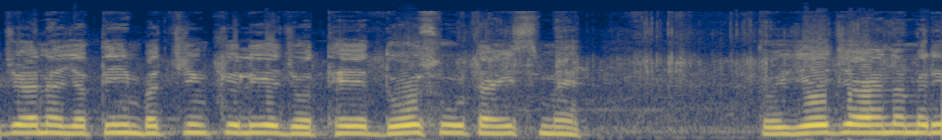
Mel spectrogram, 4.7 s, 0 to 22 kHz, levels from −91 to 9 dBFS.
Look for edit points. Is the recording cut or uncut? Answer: uncut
